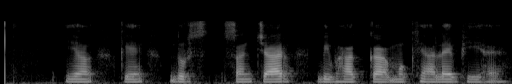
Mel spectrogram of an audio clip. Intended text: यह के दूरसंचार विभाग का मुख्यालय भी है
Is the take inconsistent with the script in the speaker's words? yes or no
no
